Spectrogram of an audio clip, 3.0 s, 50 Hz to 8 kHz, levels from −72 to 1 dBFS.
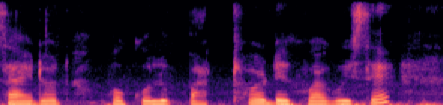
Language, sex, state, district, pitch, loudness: Assamese, female, Assam, Kamrup Metropolitan, 210 Hz, -17 LUFS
